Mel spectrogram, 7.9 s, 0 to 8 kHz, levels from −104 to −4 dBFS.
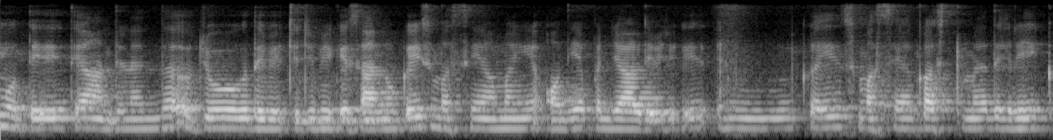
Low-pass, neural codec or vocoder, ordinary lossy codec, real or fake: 7.2 kHz; none; none; real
